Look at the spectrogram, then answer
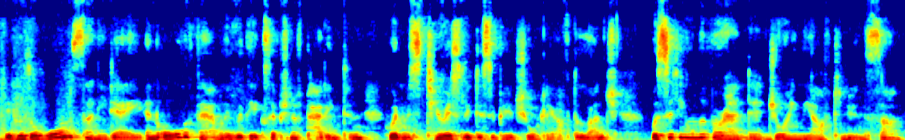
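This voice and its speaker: Woman reading kids bedtime story, soft dark tone, really animated up and down. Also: mid-range voice, fast talker, vocal fry, slight background noise, low-quality recording. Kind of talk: expressive bedtime story narration.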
